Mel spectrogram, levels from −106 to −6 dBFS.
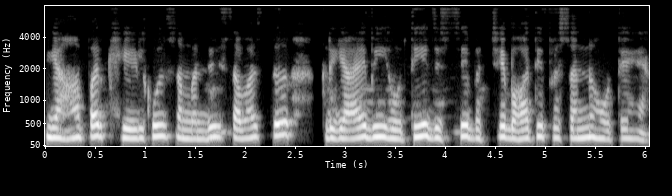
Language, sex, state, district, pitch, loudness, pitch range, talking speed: Hindi, female, Uttar Pradesh, Varanasi, 205 Hz, -17 LUFS, 190-225 Hz, 170 wpm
